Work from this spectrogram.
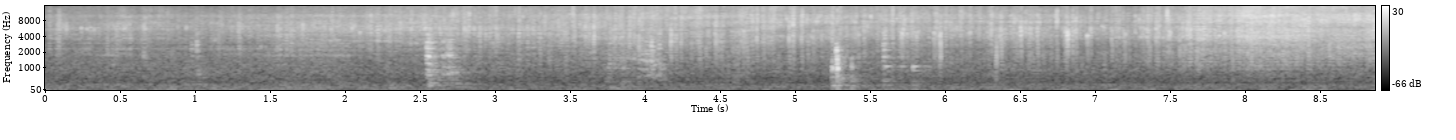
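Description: A New York strip steak sears in an outdoor pizza oven, a steady sizzle with occasional sharp crackles and pops, moderately loud and close, with no voices over it.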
